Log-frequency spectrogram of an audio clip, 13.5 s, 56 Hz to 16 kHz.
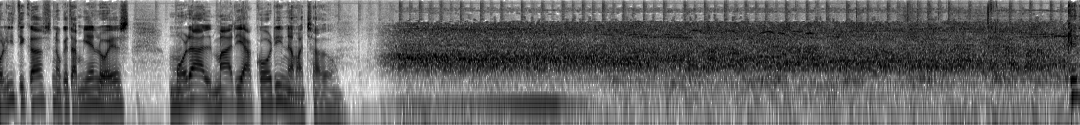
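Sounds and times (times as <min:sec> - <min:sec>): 
speech: 0:00.0 - 0:05.0
large crowd at a mass rally in Madrid shouting for freedom: 0:04.7 - 0:13.4.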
